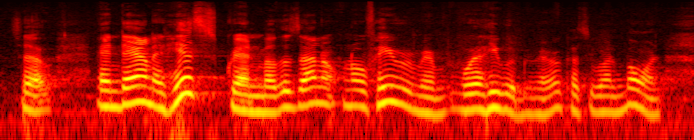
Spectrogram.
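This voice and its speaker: A woman with a Tennessee accent talks at a fairly quick pace, her medium pitch showing ordinary variation. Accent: Southern US (Tennessee). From Smyrna, Tennessee. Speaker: local resident sharing memories. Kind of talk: oral history group conversation.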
